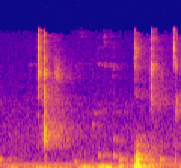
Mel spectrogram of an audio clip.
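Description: Computer mouse clicks while erasing pixels in Photoshop: a handful of sharp, close clicks in two quick clusters, dry and isolated against silence.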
